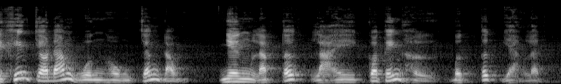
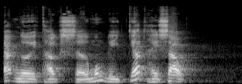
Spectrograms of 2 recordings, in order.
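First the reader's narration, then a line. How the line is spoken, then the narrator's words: Young man, cold. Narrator (Vietnamese): Mỹ thiếu niên lạnh lùng nói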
